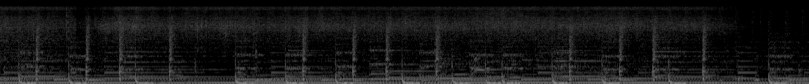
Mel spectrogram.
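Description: Ground pork sizzling in hot oil in a non-stick wok as a spatula breaks it up and stirs it, over background music with a steady beat. The sizzling dies down near the end.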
